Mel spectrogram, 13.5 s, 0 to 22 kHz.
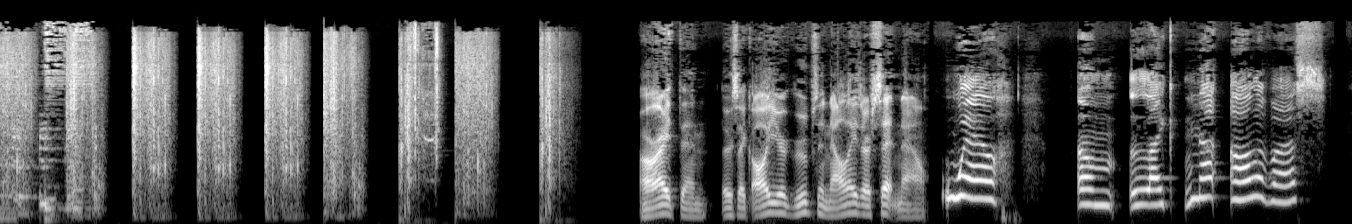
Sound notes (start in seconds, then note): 0.1 walking sounds; 3.3 more walking sounds; 4.0 camera click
